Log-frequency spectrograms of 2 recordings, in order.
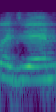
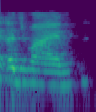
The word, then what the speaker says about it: अजवाइन: मैं तुम्हारी हिंदी करेक्ट करूं, अजवाइन नहीं अजवाइन. हाँ, अजवाइन. Sorry. बिल्कुल बिल्कुल सही बात है, हर लैंग्वेज में करेक्ट प्रोनाउंसिएशन होनी चाहिए. इट इज अजवाइन, राइट.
